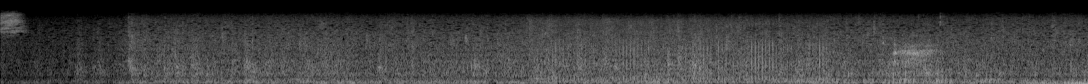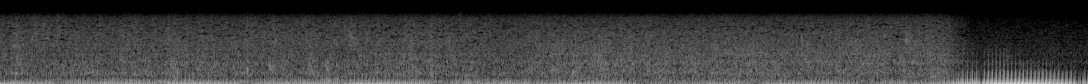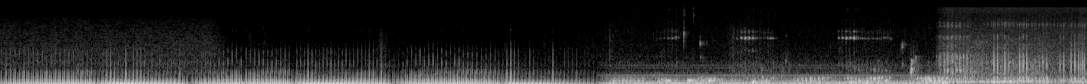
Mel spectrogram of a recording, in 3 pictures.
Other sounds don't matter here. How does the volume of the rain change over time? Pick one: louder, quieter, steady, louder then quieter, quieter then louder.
quieter.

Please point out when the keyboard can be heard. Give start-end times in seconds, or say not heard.
not heard.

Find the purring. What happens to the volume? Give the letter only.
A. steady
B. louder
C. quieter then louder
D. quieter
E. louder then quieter
C.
